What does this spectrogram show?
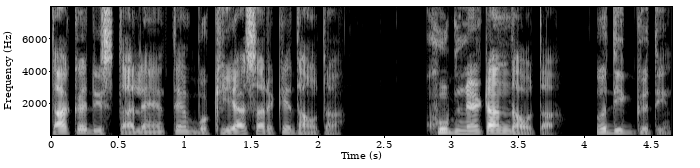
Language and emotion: Goan Konkani, neutral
